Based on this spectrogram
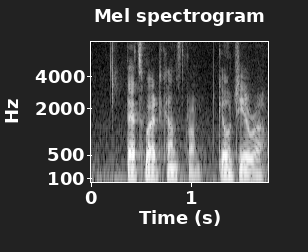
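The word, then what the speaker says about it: ゴジラ: Godzilla they called and Japanese is Godzilla is pronounced Gojira so that's where it comes from Gojira it's Japanese for Gilla all right that's also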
